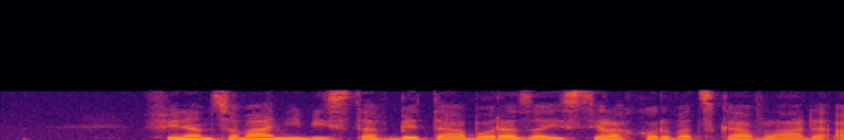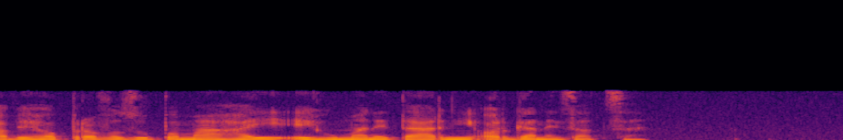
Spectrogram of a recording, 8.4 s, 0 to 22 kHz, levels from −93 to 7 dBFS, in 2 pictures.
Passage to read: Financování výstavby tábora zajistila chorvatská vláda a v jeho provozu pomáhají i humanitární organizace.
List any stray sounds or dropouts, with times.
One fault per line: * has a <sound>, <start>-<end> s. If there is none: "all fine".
all fine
